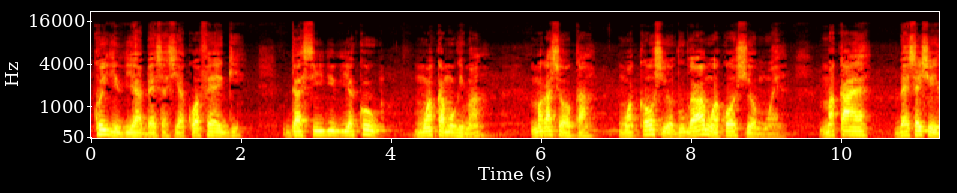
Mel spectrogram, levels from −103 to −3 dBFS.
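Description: The treble is likely being regenerated by HE-AAC compression at a low bitrate, around 24 kbps, rather than carried directly. Throughout the speech, the upper band sounds synthetic, with gritty, metallic s sounds, plainly audible codec damage, and nothing above 15.4 kHz.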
